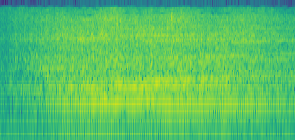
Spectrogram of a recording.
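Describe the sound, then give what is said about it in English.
A car engine roars loudly and steadily for a few seconds as the car speeds out of the gates of Scotland Yard and out of London into Essex, swelling up near the start and easing off slightly at the end, with no voices. “Inspector Manson and Sergeant Wright left Scotland Yard, careening out of the gates on two wheels, and roared out of London and into Essex.”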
